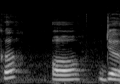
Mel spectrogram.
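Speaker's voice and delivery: slow, letter by letter; sounding out letters. Shown as a demonstration. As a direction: sound out each letter slowly. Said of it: "उसी तरीके से".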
